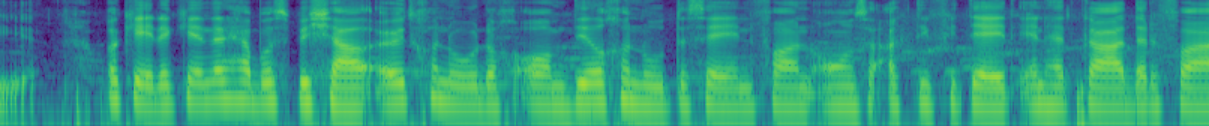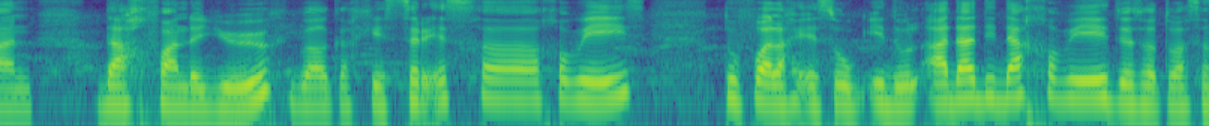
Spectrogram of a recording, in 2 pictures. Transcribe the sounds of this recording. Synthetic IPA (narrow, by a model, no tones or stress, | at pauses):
ʔokeːdəkɪndəɾəɦɛbəʋəspeʃaːlˠʔœɥtχənoːdəxɔmdeːlˠχənoːtəzɛjnfɑnɔnzəʔɑk̚tivitɛjtɪnɦətkaːdərfɑn | dɑxfɑndəjøːχtʋɛlˠkəχɪstərɪsəχəʋeːs | tufɑləxɪsoːkidəlʔadadidɑχːəʋeːsdɵs̬ɑtʋɑsə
